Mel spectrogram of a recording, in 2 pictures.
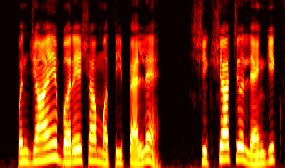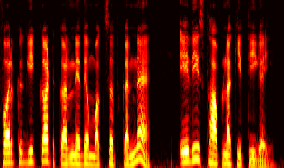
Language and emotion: Dogri, neutral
